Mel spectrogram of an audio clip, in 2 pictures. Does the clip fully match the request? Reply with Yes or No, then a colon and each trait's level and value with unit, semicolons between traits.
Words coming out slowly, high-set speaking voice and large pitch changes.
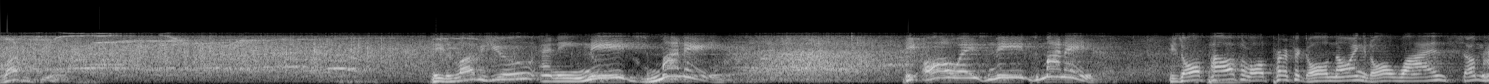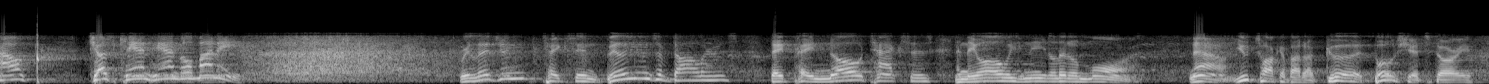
No: slow, 105 wpm; medium, 180 Hz; wide, 7.6 semitones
